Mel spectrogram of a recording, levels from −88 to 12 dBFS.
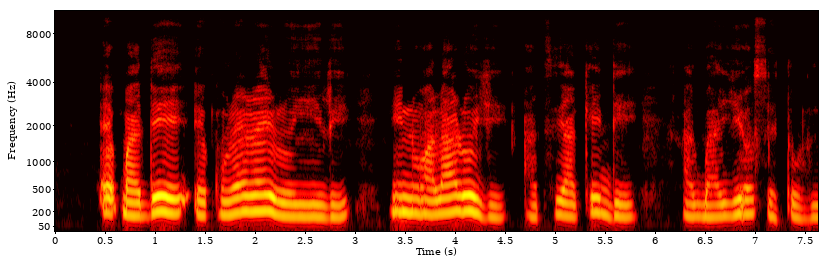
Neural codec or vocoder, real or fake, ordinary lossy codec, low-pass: vocoder, 44.1 kHz, 128 mel bands, Pupu-Vocoder; fake; none; 9.9 kHz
